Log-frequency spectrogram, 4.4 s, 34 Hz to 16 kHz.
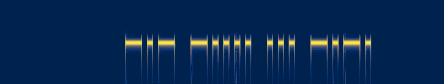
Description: Morse code, heard as a keyed tone, about 22 wpm, 700 Hz. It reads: K6SC
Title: USA Call Signs - 4 Characters - Repeated 2x - 22wpm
